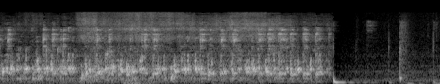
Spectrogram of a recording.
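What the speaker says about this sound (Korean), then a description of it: "찌개가 끓다가 넘치는 소리가 완성됐습니다." Foley of stew boiling over, built by layering a plate rubbed across a glass with a soldering iron hissing on wet tissue: a dense, busy bubbling and sizzling wash that cuts off abruptly, leaving a few faint clicks.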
